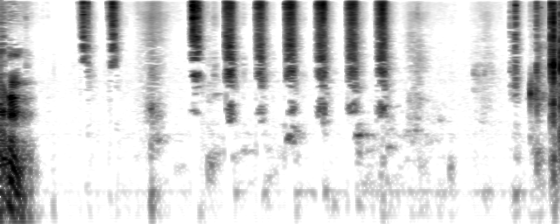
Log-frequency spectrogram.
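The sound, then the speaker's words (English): A spray bottle pumped about ten times into the throat for a cough, in quick, fairly even succession, each squirt a short sharp hiss, moderately loud, with brief bits of voice at the start and end. “So if you have a sore throat, you can spray it in your throat, and it will immediately make it feel better.”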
